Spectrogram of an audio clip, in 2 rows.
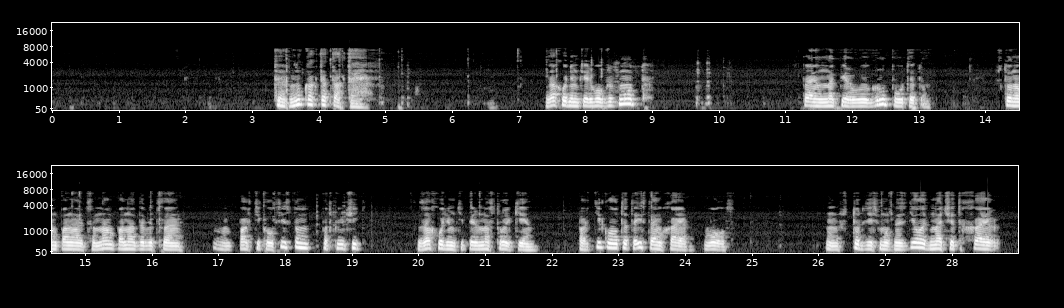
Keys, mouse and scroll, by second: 0.6-2.3 middle drag, 3.6 shift+middle click, 4.4 middle click, 5.3-6.4 middle drag, 7.4 click, 14.8 click, 15.8-18.0 drag, 20.7 click, 23.7 click, 27.0-29.0 drag.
